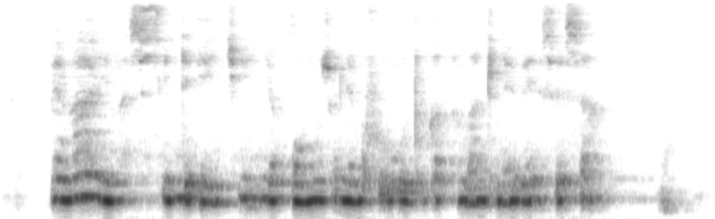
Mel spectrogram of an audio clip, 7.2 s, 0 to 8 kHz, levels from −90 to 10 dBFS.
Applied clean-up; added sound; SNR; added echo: none; none; none; reverberation time 0.5 s.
